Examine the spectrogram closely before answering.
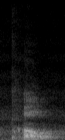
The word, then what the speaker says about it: pão: So how do you say the word for bread in Portuguese? Pão. First, you get rid of the D. And you go like, "Oh, wait a minute, then it's pound." No, you get rid of the N as well.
